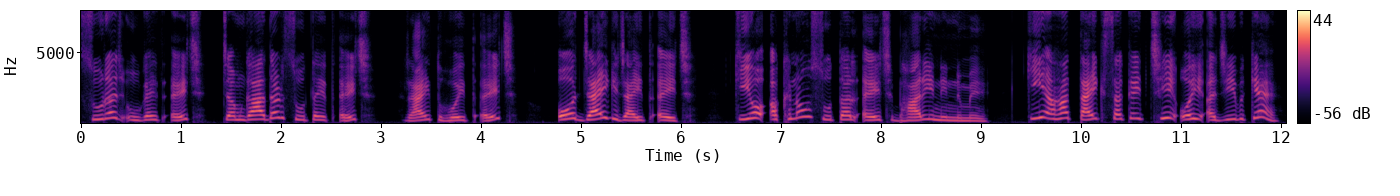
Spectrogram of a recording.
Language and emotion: Maithili, neutral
